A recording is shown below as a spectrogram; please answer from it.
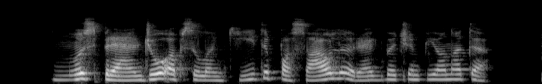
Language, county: Lithuanian, Klaipėda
